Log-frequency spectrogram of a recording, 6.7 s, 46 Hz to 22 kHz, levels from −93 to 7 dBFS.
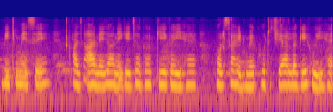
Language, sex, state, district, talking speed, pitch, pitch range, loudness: Hindi, female, Maharashtra, Gondia, 160 wpm, 210 Hz, 195-215 Hz, -16 LUFS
